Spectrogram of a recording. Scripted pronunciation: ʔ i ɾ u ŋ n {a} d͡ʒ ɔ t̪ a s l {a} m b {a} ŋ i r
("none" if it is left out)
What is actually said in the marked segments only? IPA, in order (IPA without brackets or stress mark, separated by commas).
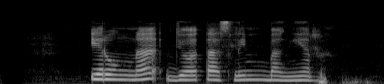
a, i, a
